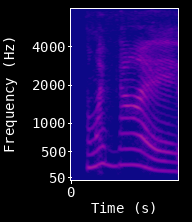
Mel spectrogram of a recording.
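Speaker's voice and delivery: high, soft, whiny little voice. Teased as a bratty bottom, denying it in a whiny voice. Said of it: "Saying that in the whiniest voice you can".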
